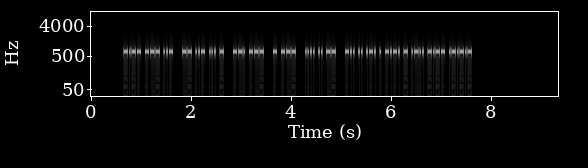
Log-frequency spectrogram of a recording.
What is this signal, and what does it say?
Morse code, heard as a keyed tone, about 46 wpm, 700 Hz. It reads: YOU MUST GO TO HIM DIRECTLY.
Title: Sentences from Top 1000 Words - Review Part 5 - 45wpm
